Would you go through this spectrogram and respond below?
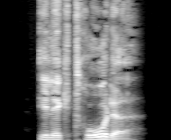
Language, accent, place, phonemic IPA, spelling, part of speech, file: German, Germany, Berlin, /elɛkˈtʁoːdə/, Elektrode, noun, De-Elektrode.ogg
- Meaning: electrode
